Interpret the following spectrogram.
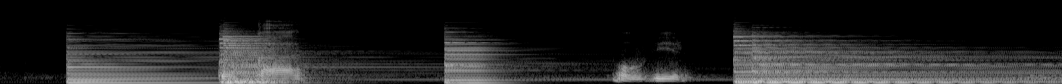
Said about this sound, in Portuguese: é só um delay, é só uma eco, eco, eco, eco, eco.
